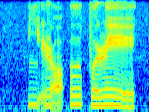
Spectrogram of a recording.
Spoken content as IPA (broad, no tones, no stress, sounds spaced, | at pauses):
ʎ ḭ ɭ ɔ̰ ʔ ʊː p ʊ ɭ eː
